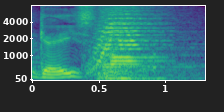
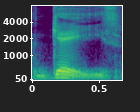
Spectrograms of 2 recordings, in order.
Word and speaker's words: guys: il dira « Hi guys ». Là, il nous emmène très loin. Ce mot ne se prononce pas « gays », mais plutôt « guys ».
